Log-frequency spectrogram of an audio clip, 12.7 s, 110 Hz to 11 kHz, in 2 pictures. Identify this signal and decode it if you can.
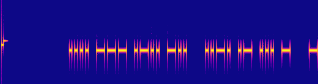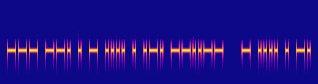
Morse code, heard as a keyed tone, about 22 wpm, 700 Hz. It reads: HOLD FAST TOGETHER, THEN
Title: Sentences from Top 1600 Words 22wpm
